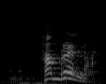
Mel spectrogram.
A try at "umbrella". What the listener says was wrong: Yes, good, but not humbrella, umbrella.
